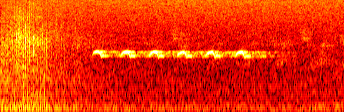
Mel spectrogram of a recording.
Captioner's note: birds chirping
